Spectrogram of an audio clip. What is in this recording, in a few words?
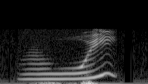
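"wui2", Cantonese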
